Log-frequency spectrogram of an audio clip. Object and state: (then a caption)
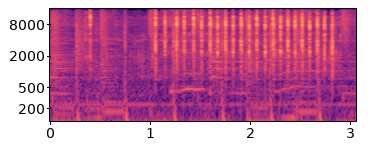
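Idle control valve freed up and rattling. A metal idle control valve, removed from a BMW M54 engine and cleaned with mass airflow sensor cleaner after sticking open, is shaken by hand. It gives a rapid ratcheting, clicking rattle over a low hum, showing the valve is freed up and working normally.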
